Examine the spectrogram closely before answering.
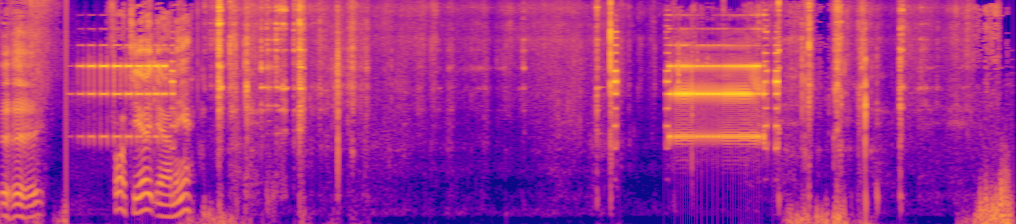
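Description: Dry straw rustles and crackles as hands dig through it.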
